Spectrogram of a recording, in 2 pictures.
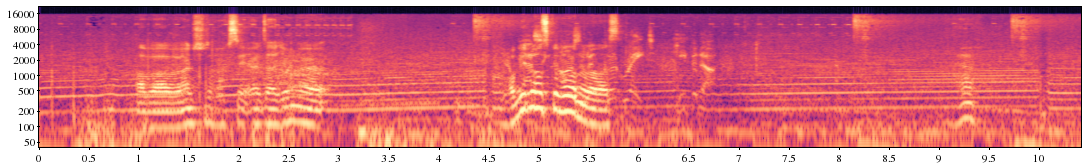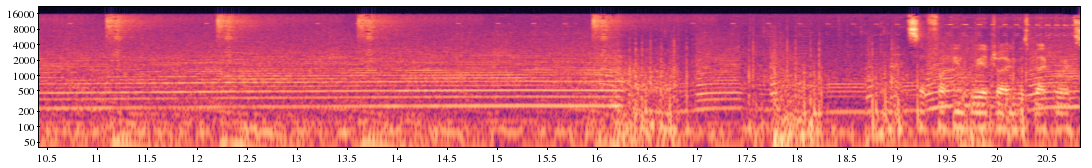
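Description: A racing car engine whines loudly, its pitch climbing as it speeds up and dropping on braking.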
